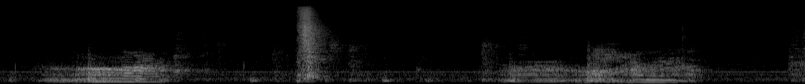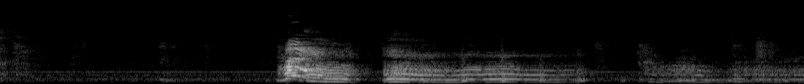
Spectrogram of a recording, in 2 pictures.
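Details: A female basset hound groaning while standing on her ears, indoors in a small room; low drawn-out moaning groans in several bouts with pauses, one sharp click near the start and a louder strained groan near the end.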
